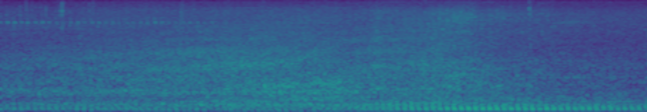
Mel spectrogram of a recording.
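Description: A motor vehicle passing by, its engine growing louder to a peak about three and a half seconds in, then fading.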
